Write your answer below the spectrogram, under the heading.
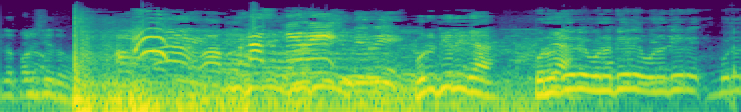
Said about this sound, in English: Just a little sound here of those explosions and gunfire hitting the Indonesian capital of Jakarta on Thursday. Officials said coordinated by Islamic State-linked terrorists.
